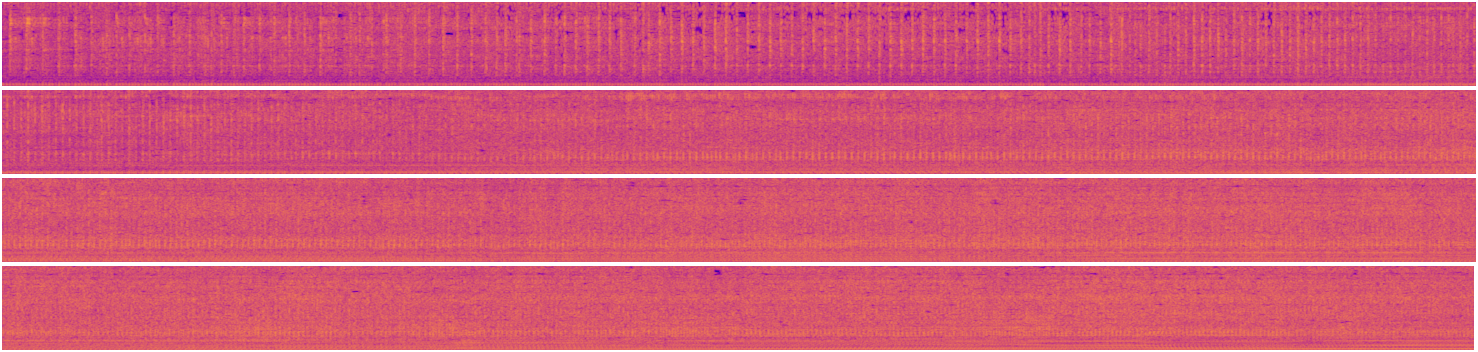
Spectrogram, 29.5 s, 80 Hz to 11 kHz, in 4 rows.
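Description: Maruyama MB260 brush cutter's 26cc two-stroke engine running steadily, first at idle, then with its pitch rising slowly through the second half as the engine speeds up.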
